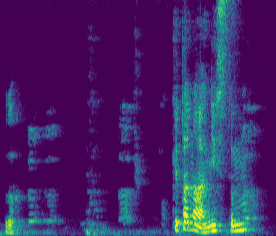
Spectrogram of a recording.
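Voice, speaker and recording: A woman's voice: mid-range voice, expressive, unhurried. A woman giving casual gameplay commentary as host, chatty, sighing and groaning as she talks to her viewers. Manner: chatty, sighs and groans, addresses viewers as guys. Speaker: gaming host.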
